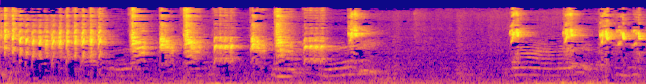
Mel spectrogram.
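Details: A Sumatran long-tailed shrike sings energetically: a fast, buzzy high trill, then a jumble of scratchy chatters and short whistled phrases.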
